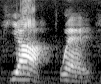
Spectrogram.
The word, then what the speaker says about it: Yahweh: Israelite traditions identified Yahweh by scholarly convention pronounced Yahweh, the God of Israel, with the creator of the world, who had been known and worshipped from the beginning of time.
